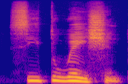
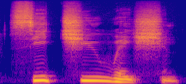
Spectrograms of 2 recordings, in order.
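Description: First: The syllable after 's' lacks a clear 'oo' sound. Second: The syllable after 's' has a clear 'oo' sound. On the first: The speaker calls it wrong. "o pessoal acaba falando situation" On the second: The speaker calls it right. "a gente fala U"

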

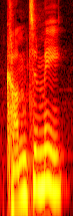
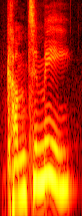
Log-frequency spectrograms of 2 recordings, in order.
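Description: The two takes are said the same way.

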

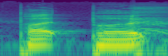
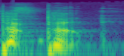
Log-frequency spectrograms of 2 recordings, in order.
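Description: First: The word has only a light puff of air. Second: The word has a strong, breathy puff of air.

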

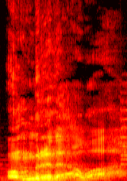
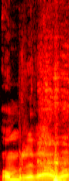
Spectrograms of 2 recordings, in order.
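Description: First: It is said in a thick Mexican accent. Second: It is said in a plain accent.

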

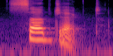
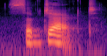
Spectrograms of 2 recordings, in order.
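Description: First: The stress falls on the first syllable. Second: The stress falls on the second syllable. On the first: It is a noun. "First, you hear the noun" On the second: It is a verb. "and then the verb"

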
